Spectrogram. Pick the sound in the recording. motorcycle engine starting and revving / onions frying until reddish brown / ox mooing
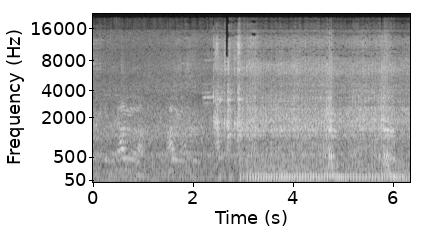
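motorcycle engine starting and revving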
